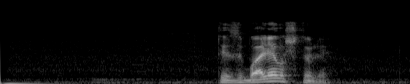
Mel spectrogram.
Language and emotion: Russian, neutral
